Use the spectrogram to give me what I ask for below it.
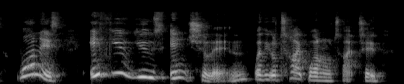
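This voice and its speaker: A woman speaks with a British accent. Her tone is animated. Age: 70s. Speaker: diabetes specialist nurse and coach. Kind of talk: interview conversation.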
